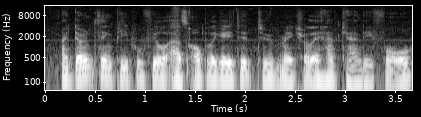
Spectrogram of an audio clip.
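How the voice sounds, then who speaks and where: With an English accent, a man talks in a somewhat breathy voice with a dark, mellow tone. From England. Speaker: podcast co-host. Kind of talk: casual chat.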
